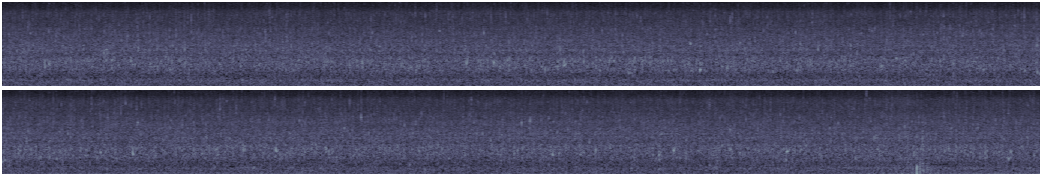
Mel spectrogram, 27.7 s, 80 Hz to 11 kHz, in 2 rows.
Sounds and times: beaver dam 0:20.3 - 0:27.6

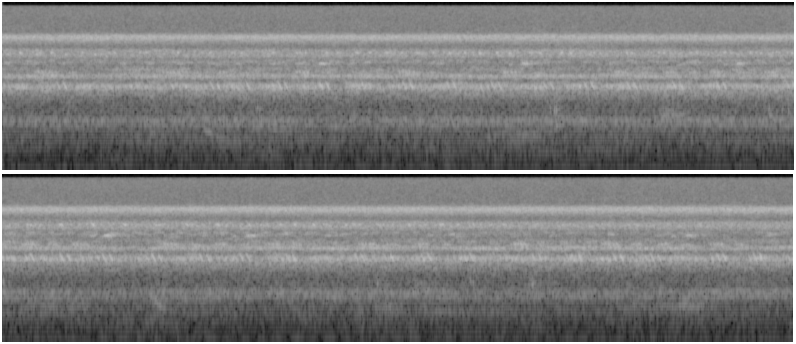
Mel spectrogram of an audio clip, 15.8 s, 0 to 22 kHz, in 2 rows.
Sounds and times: #Cricket 0:00.0 - 0:15.8

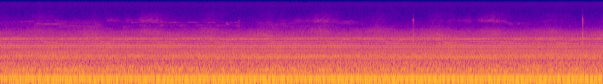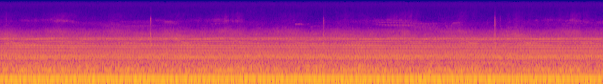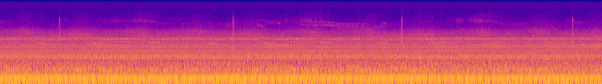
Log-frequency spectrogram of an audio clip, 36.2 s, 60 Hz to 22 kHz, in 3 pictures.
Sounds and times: Windgenerator, sound at the door into the tower 0:00.0 - 0:36.1

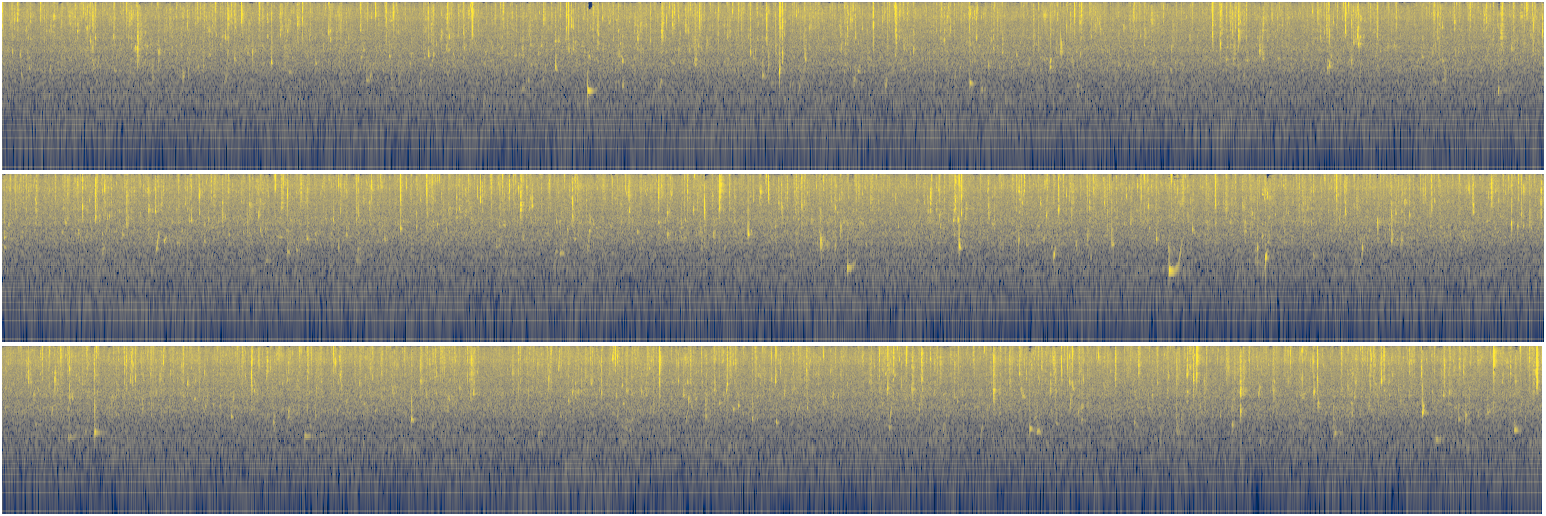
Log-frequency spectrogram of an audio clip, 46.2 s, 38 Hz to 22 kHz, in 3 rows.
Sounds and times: river flows very quietly 0:00.0 - 0:46.2

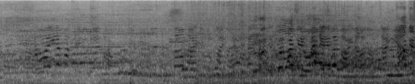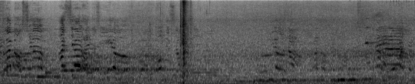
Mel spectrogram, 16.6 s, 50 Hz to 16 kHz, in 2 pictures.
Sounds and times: Taiwanese (folk) opera 0:00.0 - 0:11.9
Taiwanese (folk) opera 0:13.0 - 0:16.6

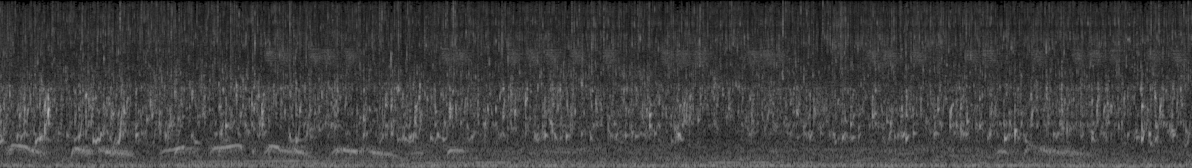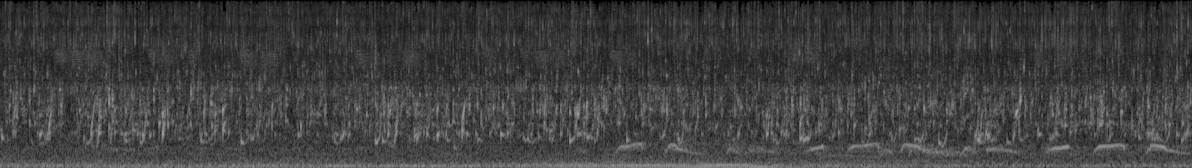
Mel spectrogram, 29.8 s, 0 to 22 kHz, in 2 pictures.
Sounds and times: small stream 0:00.0 - 0:29.8

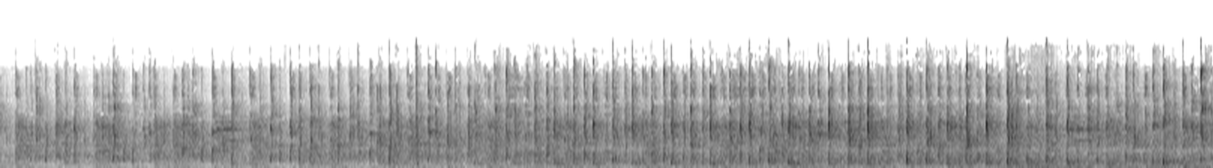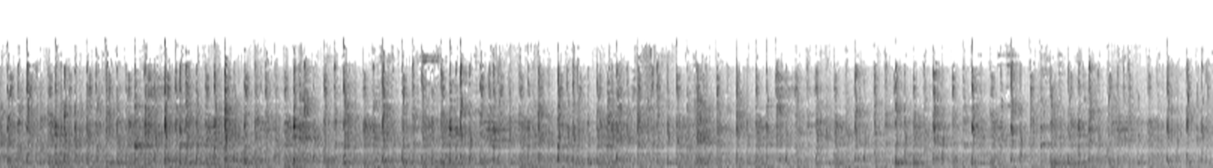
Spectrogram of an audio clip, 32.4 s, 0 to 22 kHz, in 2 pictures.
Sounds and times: stepdancer rehearsing 0:00.0 - 0:32.3

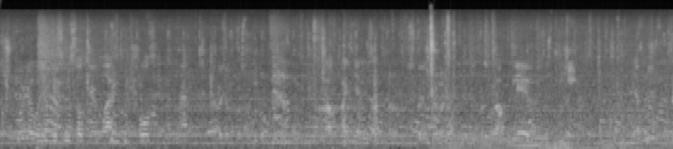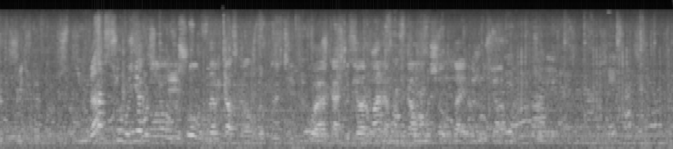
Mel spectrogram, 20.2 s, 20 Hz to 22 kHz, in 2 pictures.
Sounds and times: Trolleybus ride 0:00.0 - 0:20.1

